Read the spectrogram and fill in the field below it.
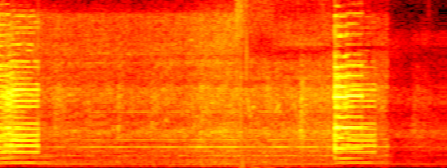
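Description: Two horn blasts from a train in a night-time rail driving simulator, one at the start and another near the end, each loud and harmonic over a steady rumble of the running train.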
